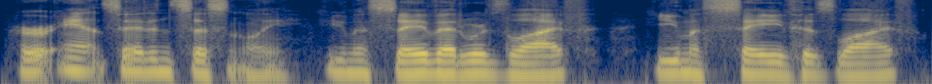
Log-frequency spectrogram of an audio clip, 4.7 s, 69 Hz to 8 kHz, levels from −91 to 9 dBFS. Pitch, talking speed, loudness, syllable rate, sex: 125 Hz, 180 wpm, -17 LUFS, 4.4 syllables/s, male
